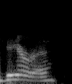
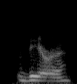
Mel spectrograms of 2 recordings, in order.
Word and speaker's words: Vera: Oh, Vera. Vera. – How do you spell that? – V as in Victor, E-R-A.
